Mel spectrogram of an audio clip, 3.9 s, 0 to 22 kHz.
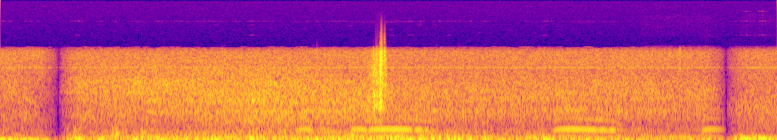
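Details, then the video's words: Two Great Horned Owls in the very early morning of November 7, 2009, in Pittsfield, Massachusetts, give deep, soft hoots, a few drawn-out notes spaced over several seconds, over a steady low rumble of wind or distant traffic. "Great Horned Owls"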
